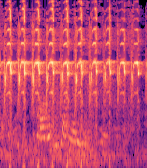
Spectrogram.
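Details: Mate-calling bar-winged prinia female in breeding condition gives around eleven ringing, high chirps at a brisk, steady pace. Soft lower warbling notes from another bird sound between them.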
